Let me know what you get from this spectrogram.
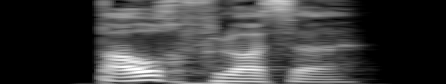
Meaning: abdominal fin, pelvic fin, ventral fin
- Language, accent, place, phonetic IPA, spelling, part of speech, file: German, Germany, Berlin, [ˈbaʊ̯xˌflɔsə], Bauchflosse, noun, De-Bauchflosse.ogg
